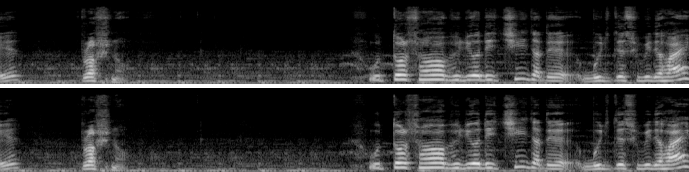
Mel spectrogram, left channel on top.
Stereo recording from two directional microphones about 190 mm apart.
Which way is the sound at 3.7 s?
20° right (ahead or behind).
